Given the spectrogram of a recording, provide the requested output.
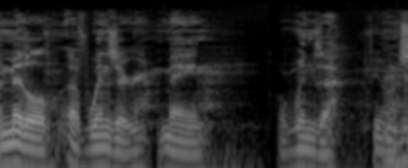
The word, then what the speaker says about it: Windsor: We're kind of right in the middle of Windsor, Maine, or Windsor, if you want to say it right.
